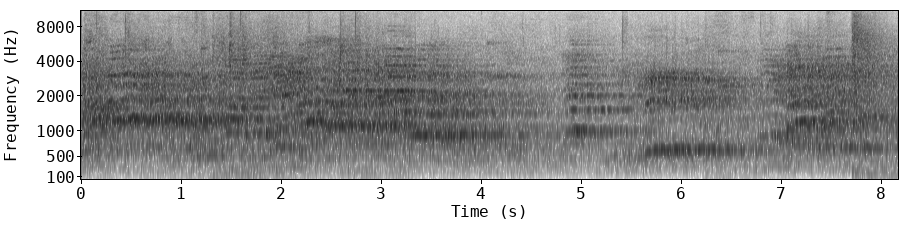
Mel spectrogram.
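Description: Young women cheer and chant loudly in an echoing gym.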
